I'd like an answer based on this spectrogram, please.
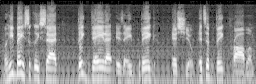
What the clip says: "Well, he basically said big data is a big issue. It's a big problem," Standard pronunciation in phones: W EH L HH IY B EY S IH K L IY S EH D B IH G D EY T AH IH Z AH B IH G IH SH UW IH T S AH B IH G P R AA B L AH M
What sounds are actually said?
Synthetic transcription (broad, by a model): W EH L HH IY B EY S IH K L IY S EH D B IH G D EY T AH IH Z AH B IH G IH SH UW IH T S AH B IH G P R AA B L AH M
